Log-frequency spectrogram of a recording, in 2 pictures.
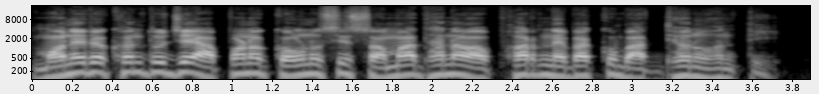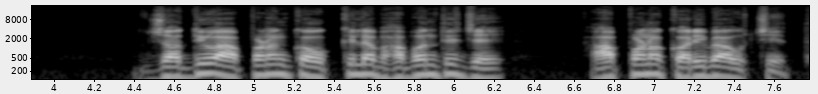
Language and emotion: Odia, neutral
